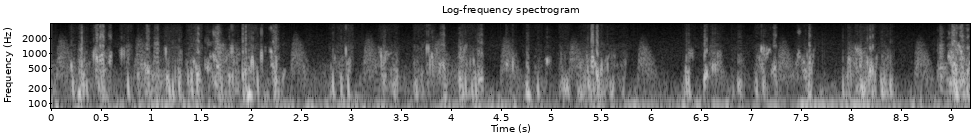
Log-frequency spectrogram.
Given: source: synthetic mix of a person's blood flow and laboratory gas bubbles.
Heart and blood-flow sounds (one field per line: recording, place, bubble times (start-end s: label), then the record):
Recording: Doppler ultrasound of blood flow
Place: subclavian vein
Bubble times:
0.17-0.61 s: bubbles
0.68-1.31 s: bubbles
1.33-2.35 s: bubbles
2.76-3.02 s: bubbles
3.26-3.49 s: bubbles
3.61-3.99 s: bubbles
4.04-4.33 s: bubbles
4.54-4.65 s: bubbles
4.71-5.03 s: bubbles
5.06-5.78 s: bubbles
6.31-6.45 s: bubbles
6.49-6.73 s: bubbles
6.79-6.95 s: bubbles
7.02-7.28 s: bubbles
7.44-7.64 s: bubbles
7.91-8.44 s: bubbles
8.85-9.20 s: bubbles
From the record:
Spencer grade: 4 (maximum detectable bubble signal sounding continuously throughout systole and diastole of every cardiac period, and overriding the amplitude of the normal cardiac signals)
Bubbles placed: anywhere in the cardiac cycle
